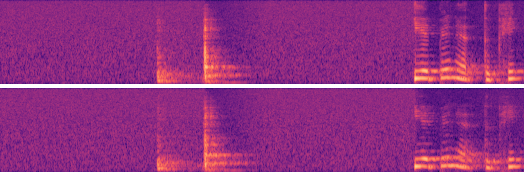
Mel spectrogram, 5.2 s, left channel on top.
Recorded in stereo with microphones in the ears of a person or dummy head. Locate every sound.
1.6 s a drawer: 15° left (ahead or behind), 1.2 m
4.1 s a woman speaking: 65° left (ahead or behind), 0.8 m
